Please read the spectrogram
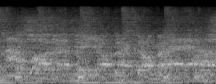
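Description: Live rock band playing loud with drums, bass and electric guitar, while a singer yells one long held note over it.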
